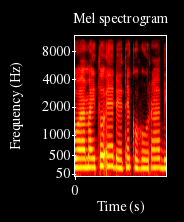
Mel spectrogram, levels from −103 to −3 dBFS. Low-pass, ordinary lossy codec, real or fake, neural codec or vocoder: 10.8 kHz; none; fake; codec, 44.1 kHz, 7.8 kbps, DAC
